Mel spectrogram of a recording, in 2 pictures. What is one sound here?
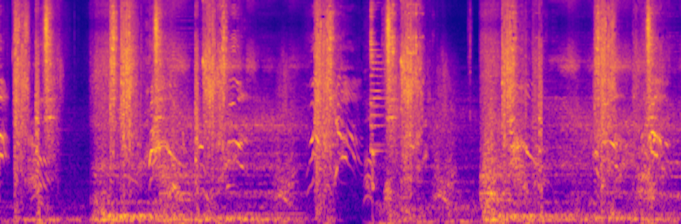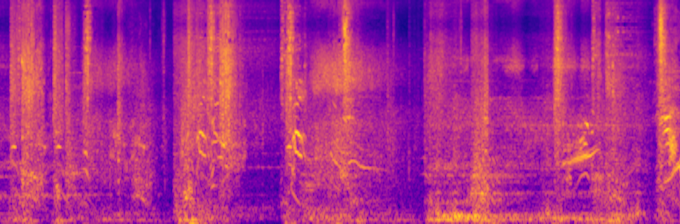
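Weapons strike and clang in a fight.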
